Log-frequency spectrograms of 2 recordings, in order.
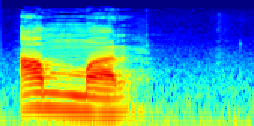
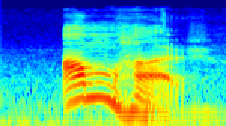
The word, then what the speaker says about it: আমহার: অনেকে আমরা বলি হচ্ছে আম্মার, হ্যাঁ, বা আক্ষার, এরকম টাইপের উচ্চারণ করার চেষ্টা করি। না, এরকম একটা উচ্চারণও হবে না। আমি এই উচ্চারণটা করে দিচ্ছি, আশা করি এরপর থেকে এই শব্দটার উচ্চারণ নিয়ে আর কারোর প্রবলেম হবে না। এই শব্দটার উচ্চারণ আমহার। হ্যাঁ, আমি আবারও বলছি, এই উচ্চারণ কি, আমহার, কারণ এটা হয় ম।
